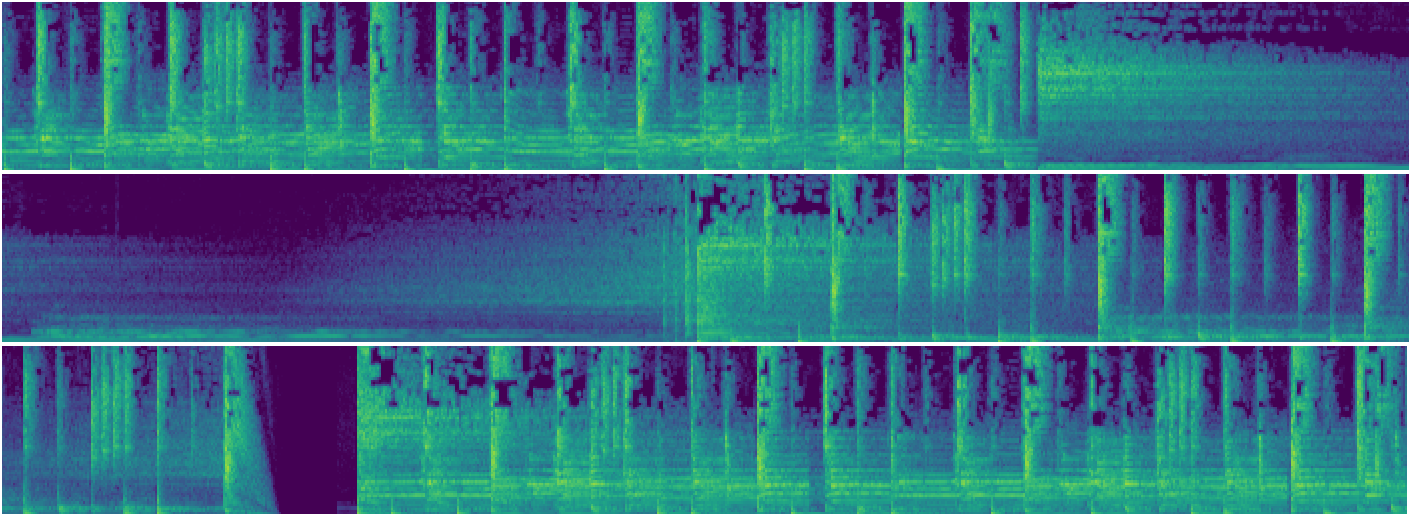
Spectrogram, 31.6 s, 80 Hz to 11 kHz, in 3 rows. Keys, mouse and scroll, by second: 1.7 scroll up 1, 1.7 click, 2.6-2.9 scroll up 1, 3.9 click, 6.9-7.3 scroll down 1, 7.9-10.1 shift+middle drag, 10.1-12.5 shift+middle drag, 13.9 shift+click, 14.7 scroll up 1, 16.4 click, 18.9 click, 20.2 scroll down 1, 21.1-23.1 middle drag, 23.1 shift+middle click, 24.2 scroll up 1, 24.7-26.8 shift+middle drag, 26.8 click, 31.3 2.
